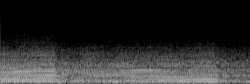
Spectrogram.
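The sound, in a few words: Audi S3 Sportback accelerating out of a corner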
